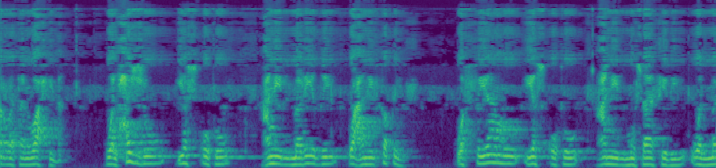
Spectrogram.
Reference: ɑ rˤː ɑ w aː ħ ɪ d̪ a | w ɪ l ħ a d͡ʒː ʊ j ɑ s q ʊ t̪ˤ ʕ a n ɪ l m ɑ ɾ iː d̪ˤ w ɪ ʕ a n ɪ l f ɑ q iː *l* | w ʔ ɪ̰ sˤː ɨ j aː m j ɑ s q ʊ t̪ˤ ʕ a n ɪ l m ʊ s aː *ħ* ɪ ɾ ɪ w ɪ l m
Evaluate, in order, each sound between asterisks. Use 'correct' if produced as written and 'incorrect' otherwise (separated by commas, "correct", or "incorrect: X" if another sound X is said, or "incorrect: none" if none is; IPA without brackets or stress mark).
incorrect: ɾ, incorrect: f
